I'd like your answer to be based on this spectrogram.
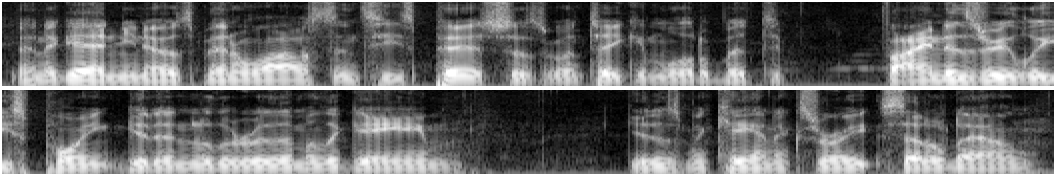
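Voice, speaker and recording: A man offers casual baseball analysis as a color commentator. His voice is on the low side and he talks rapidly, in a dry recording. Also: completely flat delivery, no room sound.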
